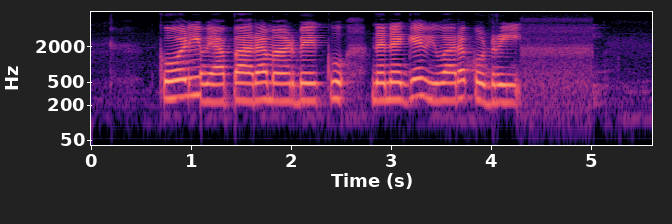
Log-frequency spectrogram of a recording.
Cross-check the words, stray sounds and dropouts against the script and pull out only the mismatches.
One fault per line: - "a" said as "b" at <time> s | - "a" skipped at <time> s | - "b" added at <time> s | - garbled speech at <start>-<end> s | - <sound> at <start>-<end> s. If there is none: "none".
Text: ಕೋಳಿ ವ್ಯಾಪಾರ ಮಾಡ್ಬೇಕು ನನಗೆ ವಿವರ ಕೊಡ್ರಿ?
none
